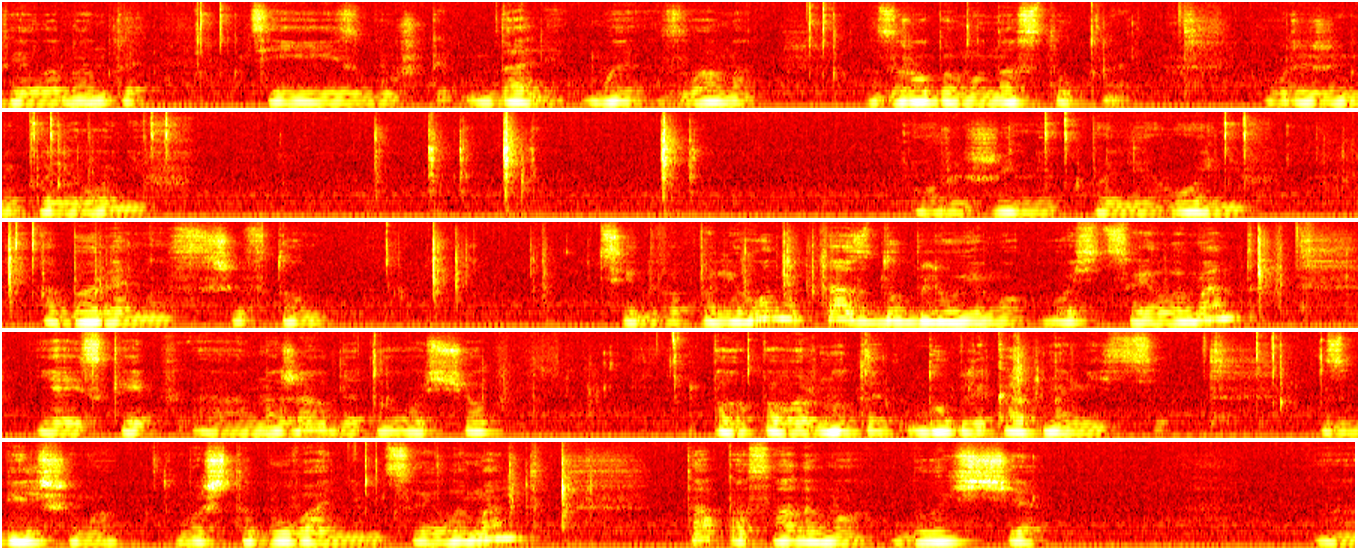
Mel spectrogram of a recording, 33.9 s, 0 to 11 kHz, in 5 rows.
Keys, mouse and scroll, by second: 4.8-6.9 middle drag, 6.9-8.9 drag, 8.9 w, 9.3 w, 12.0-13.0 drag, 13.6 shift+click, 14.5-17.5 middle drag, 17.5 shift+d, 20.8-23.8 middle drag, 24.1-25.4 middle drag, 25.4 s, 27.0-29.7 middle drag, 29.7 g.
